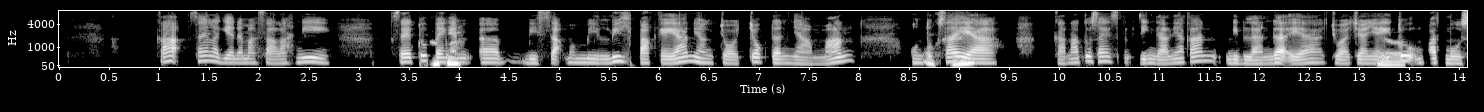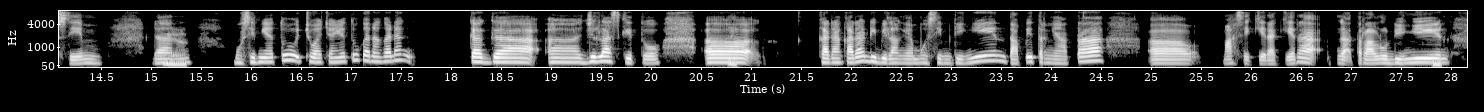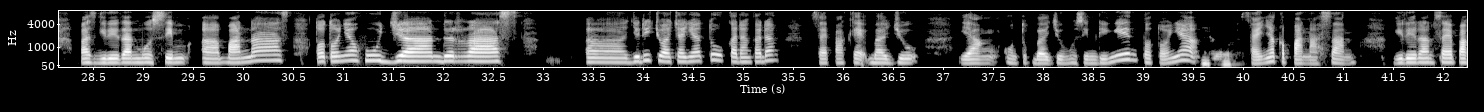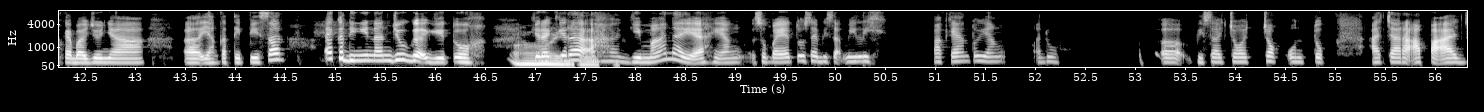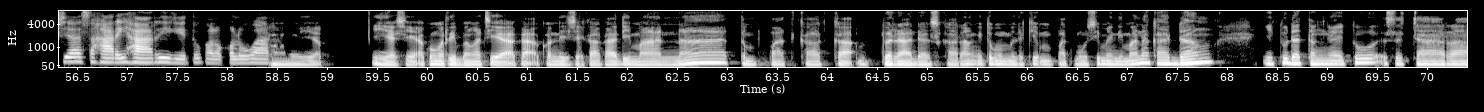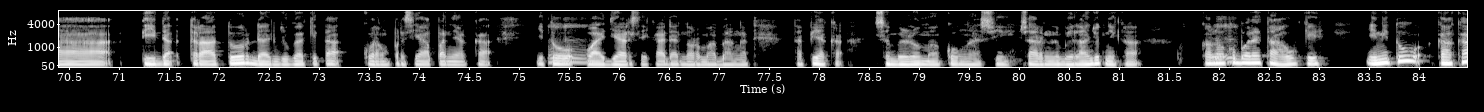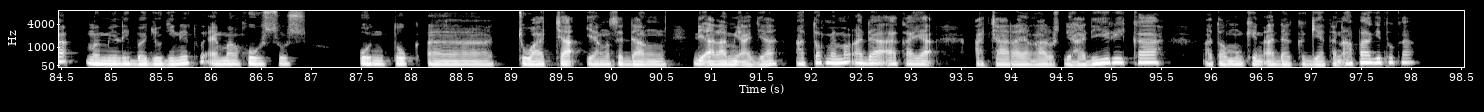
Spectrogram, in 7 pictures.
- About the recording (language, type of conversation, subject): Indonesian, advice, Bagaimana cara memilih pakaian yang cocok dan nyaman untuk saya?
- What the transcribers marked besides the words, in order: tapping; other background noise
